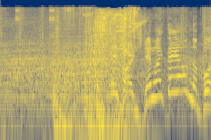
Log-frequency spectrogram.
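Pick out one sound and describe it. An explosion bursts with a crash of shattering debris.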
